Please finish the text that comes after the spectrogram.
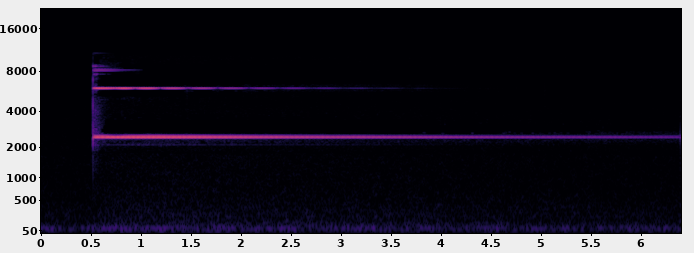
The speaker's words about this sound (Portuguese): Respira. Vai deixando esse som ecoar dentro de você. Torne-se esse som do sino tibetano.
